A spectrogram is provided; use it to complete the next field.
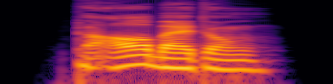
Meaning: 1. edit (a change to the text of a document) 2. processing 3. dressing
- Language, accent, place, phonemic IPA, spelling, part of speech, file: German, Germany, Berlin, /bəˈʔaʁbaɪ̯tʊŋ/, Bearbeitung, noun, De-Bearbeitung.ogg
